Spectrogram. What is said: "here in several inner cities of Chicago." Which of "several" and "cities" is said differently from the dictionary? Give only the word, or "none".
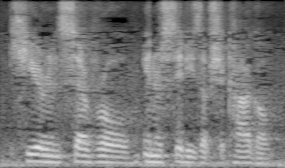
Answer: none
